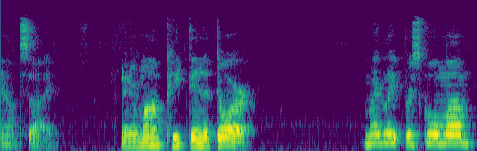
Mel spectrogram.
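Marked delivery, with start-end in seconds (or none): 4.6-5.9 put-on high, anxious child; little girl voice. A narrator's reading. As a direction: ask mom worried. Kate asks.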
